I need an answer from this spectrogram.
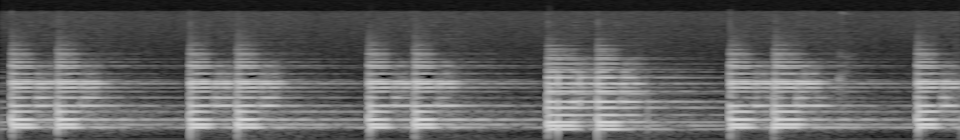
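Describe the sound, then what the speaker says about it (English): A reggae bubble organ plays a bouncy, staccato chord pattern in a steady offbeat rhythm, clear and upfront with short repeated stabs and no talk. "this part here is an organ line that was really just kind of doing that bubble,"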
